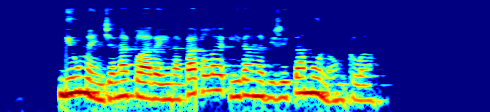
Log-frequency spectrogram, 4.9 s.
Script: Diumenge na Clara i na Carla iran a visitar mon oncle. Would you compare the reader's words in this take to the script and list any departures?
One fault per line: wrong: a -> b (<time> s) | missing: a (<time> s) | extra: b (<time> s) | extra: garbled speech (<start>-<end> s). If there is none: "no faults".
no faults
